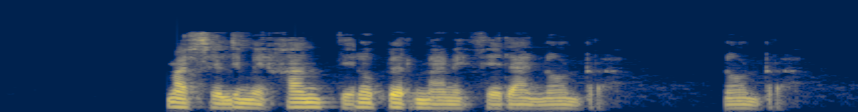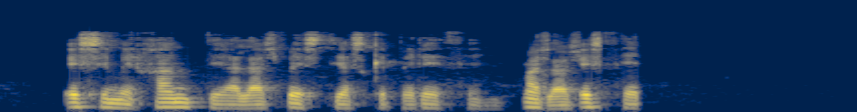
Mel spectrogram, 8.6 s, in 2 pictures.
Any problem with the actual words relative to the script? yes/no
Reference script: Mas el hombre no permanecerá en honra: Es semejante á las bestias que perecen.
yes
